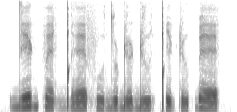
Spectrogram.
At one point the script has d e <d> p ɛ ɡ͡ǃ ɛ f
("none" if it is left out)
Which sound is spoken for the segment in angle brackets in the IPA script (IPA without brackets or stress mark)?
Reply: ɖ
